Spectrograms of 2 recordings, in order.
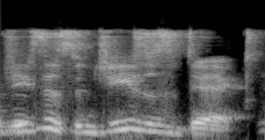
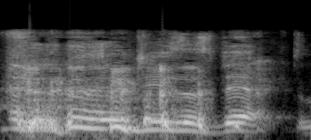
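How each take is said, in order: First: Laughing. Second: Slow, loud, through laughter; laughing hard. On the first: Punchline repeated laughing. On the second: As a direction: drag it out while cracking up. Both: Real, not acted.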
